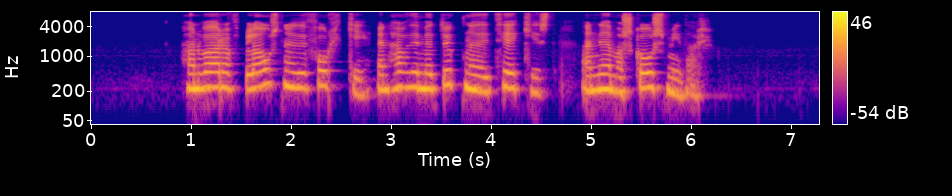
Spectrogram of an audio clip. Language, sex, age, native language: Icelandic, female, 30-39, Icelandic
